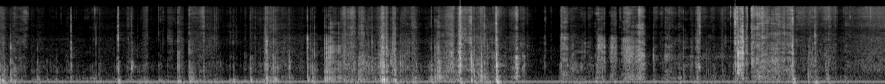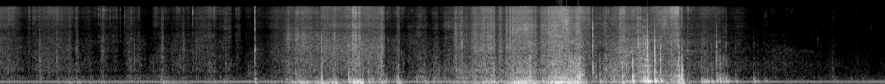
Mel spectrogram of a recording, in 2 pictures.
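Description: Cardboard box being opened and rummaged through by hand: flaps scraping and crackling with small knocks, then louder rubbing and knocking a few seconds before the end as the contents are pulled out.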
